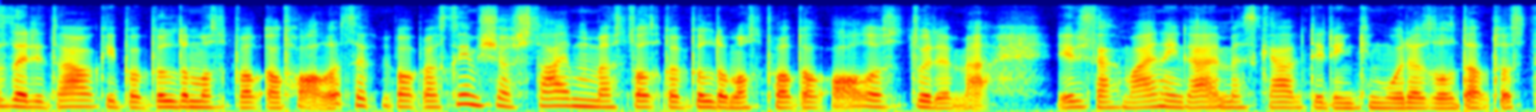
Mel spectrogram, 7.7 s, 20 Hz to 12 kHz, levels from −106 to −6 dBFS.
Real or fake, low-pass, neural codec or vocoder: fake; 9.9 kHz; autoencoder, 22.05 kHz, a latent of 192 numbers a frame, VITS, trained on many speakers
